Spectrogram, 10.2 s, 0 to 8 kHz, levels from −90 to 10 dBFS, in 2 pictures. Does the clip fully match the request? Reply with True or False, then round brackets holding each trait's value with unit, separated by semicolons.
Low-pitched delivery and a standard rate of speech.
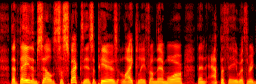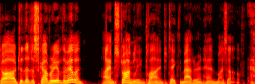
True (130 Hz; 180 wpm)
